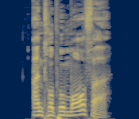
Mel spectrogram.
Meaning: inflection of anthropomorph: 1. strong/mixed nominative masculine singular 2. strong genitive/dative feminine singular 3. strong genitive plural
- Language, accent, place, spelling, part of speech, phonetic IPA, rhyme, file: German, Germany, Berlin, anthropomorpher, adjective, [antʁopoˈmɔʁfɐ], -ɔʁfɐ, De-anthropomorpher.ogg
